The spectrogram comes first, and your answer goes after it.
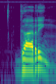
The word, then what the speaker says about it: garing: So yeah, garing. Again, we have R here. You need to roll your R, and then we have a nasal sound, ing, garing.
